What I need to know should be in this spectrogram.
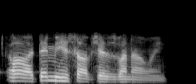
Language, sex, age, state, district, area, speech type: Kashmiri, male, 18-30, Jammu and Kashmir, Ganderbal, rural, conversation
